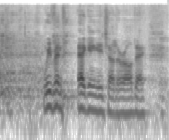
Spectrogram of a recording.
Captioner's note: laughs; laughter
